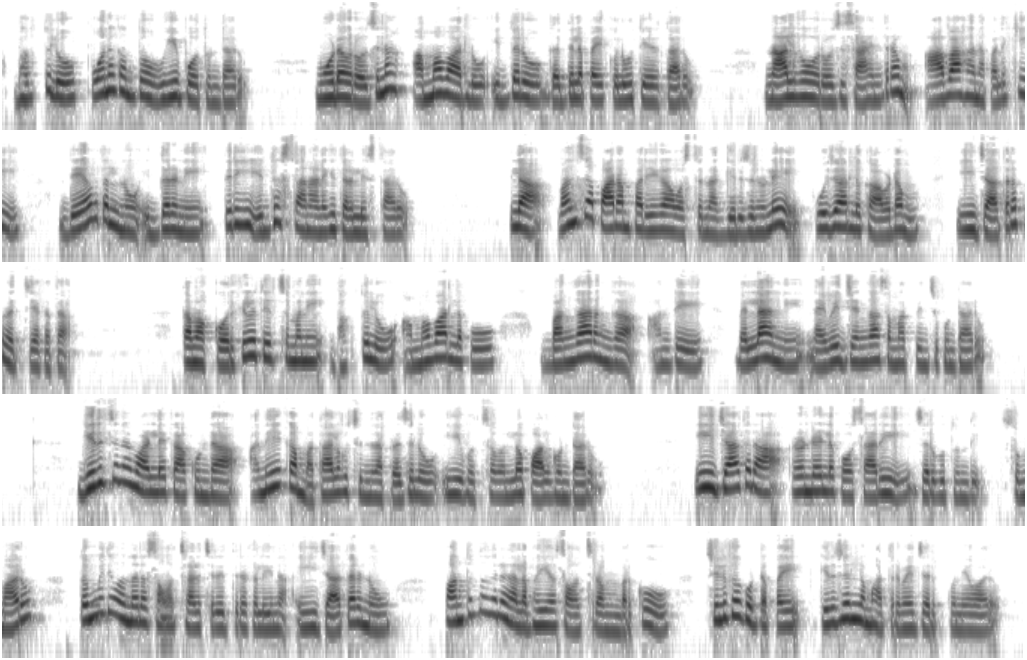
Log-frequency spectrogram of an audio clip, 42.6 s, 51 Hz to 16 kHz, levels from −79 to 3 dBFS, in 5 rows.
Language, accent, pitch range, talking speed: Telugu, native, 195-245 Hz, 100 wpm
